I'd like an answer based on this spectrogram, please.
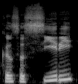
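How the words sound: It is said with an American accent.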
